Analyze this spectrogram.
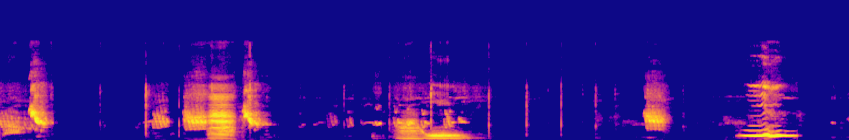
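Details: Common hill myna sounds used to stir pet mynas into singing: scratchy chattering bursts, nasal rasping calls, and a final sharp squeaky note, separated by short pauses with faint clicks.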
